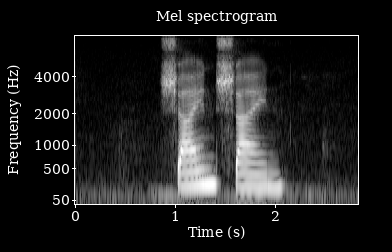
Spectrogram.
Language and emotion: Russian, neutral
